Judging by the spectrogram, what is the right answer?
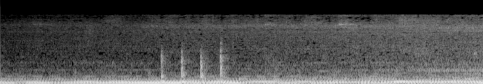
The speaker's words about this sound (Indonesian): Aku pun dekati pintu itu dan astaga, aku lalu mengetuk pintunya. Siapa di dalam?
